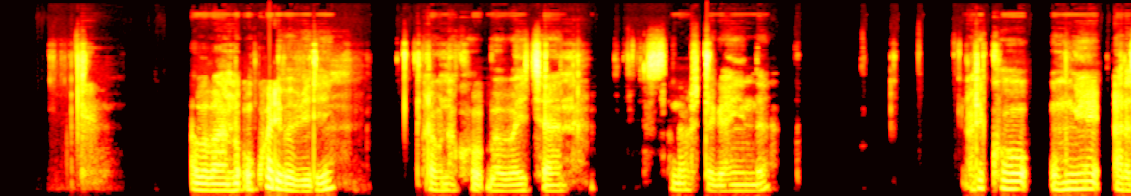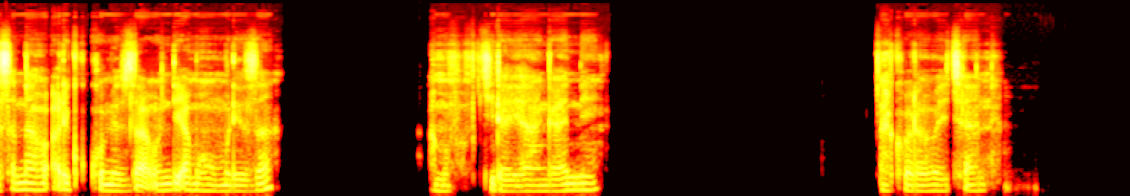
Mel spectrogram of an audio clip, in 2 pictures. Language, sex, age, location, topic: Kinyarwanda, male, 25-35, Kigali, health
